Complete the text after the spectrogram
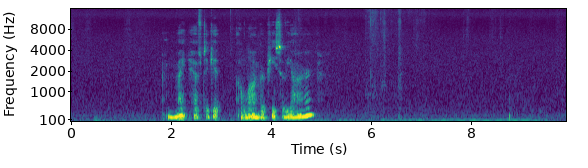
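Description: Fabric and yarn rustle softly as hands handle them.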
